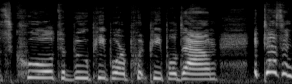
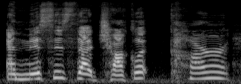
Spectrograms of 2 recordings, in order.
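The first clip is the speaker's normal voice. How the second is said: ordinary talk, nothing marked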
